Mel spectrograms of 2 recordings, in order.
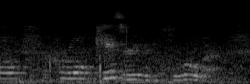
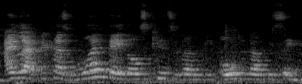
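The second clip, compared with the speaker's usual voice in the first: ordinary delivery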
